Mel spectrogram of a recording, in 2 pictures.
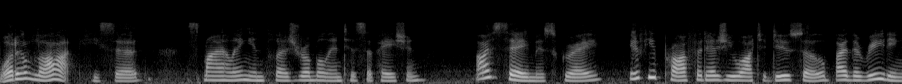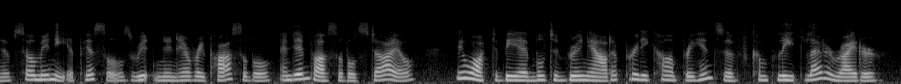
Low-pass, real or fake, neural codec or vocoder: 7.2 kHz; fake; codec, 16 kHz in and 24 kHz out, 0.8 kbps, FocalCodec, streaming, 65536 codes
